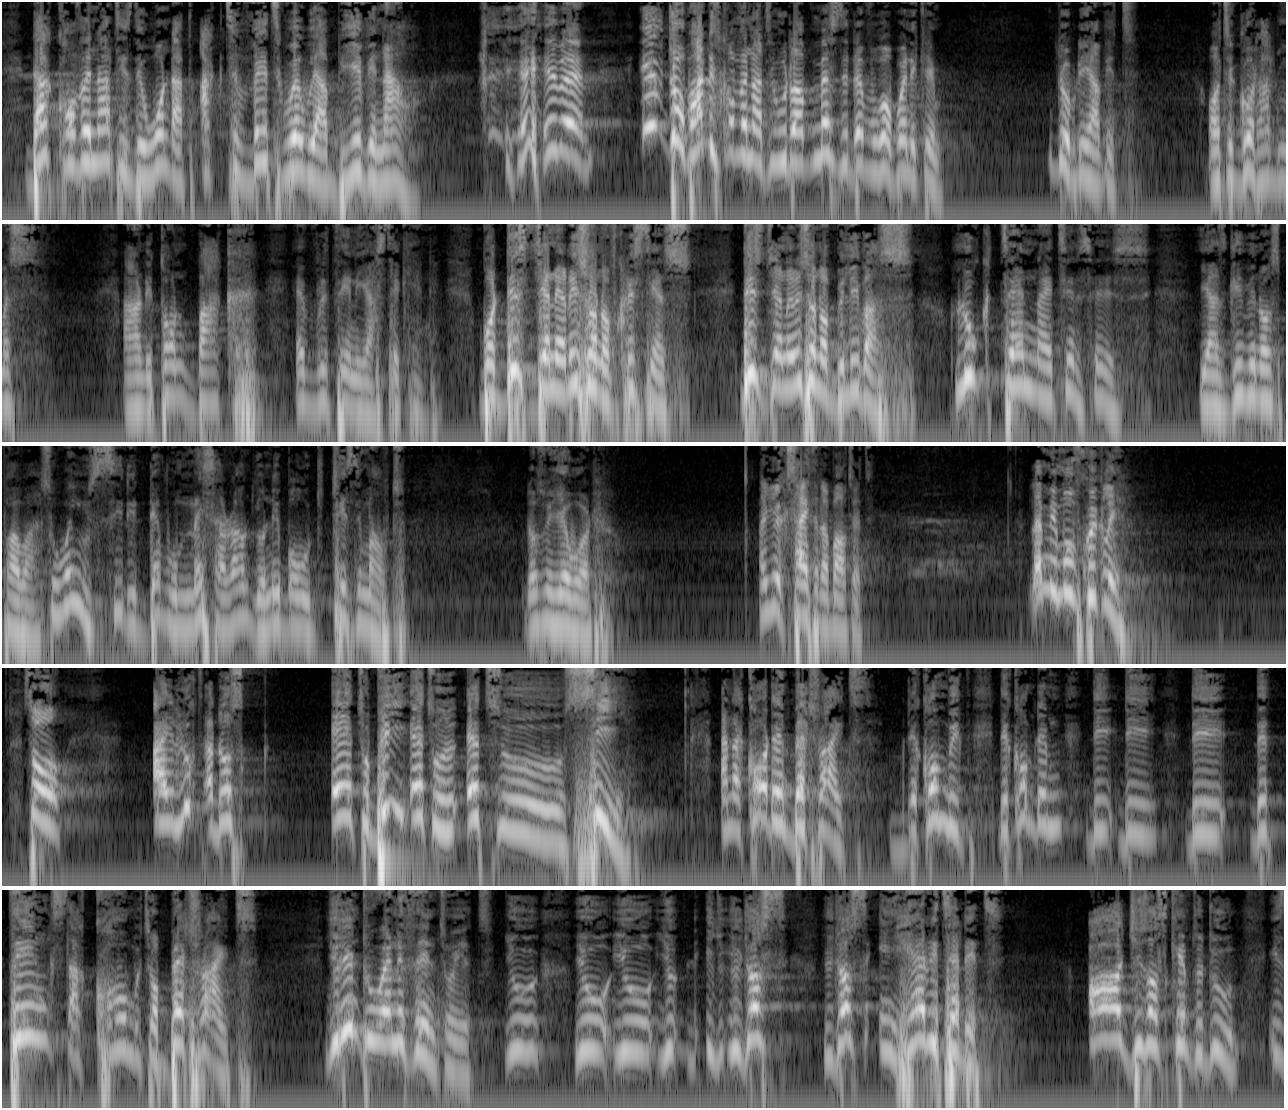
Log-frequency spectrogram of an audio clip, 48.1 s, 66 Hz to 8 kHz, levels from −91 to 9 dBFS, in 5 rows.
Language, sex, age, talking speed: English, male, 40-59, 185 wpm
